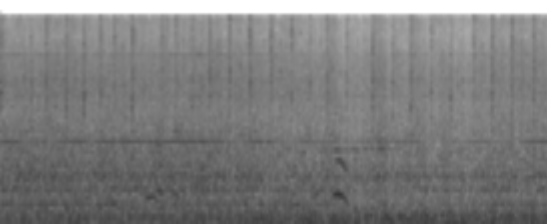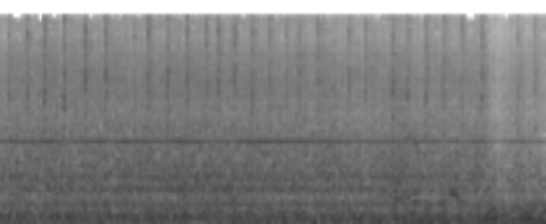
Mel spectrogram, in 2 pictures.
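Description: Idling vehicle engines running steadily, with indistinct voices mixed in.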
